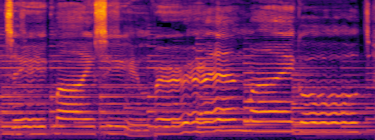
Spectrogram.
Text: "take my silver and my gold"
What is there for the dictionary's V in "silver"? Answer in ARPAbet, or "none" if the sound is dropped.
B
